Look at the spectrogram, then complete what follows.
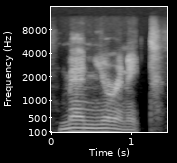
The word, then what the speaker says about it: mannuronate: And kind of the conjugate base, careful how you say that one. You might need to go to the restroom if you don't say it right. Mannuronate.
